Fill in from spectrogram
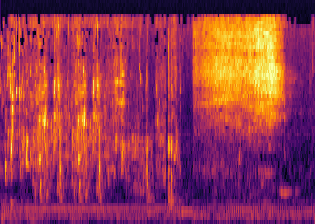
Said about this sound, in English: Now I have to pour this into the tank. So this tank is basically the average composition of the ocean, and we're going to be now adding different parcels of water that have different temperatures and salinities, so therefore different densities.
